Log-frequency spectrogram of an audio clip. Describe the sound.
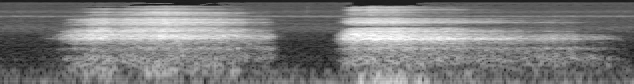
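Slow, soft breathing, heard as two long, drawn-out breaths separated by a short pause. Each breath swells and fades gently, faint and airy, with no talk over it.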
